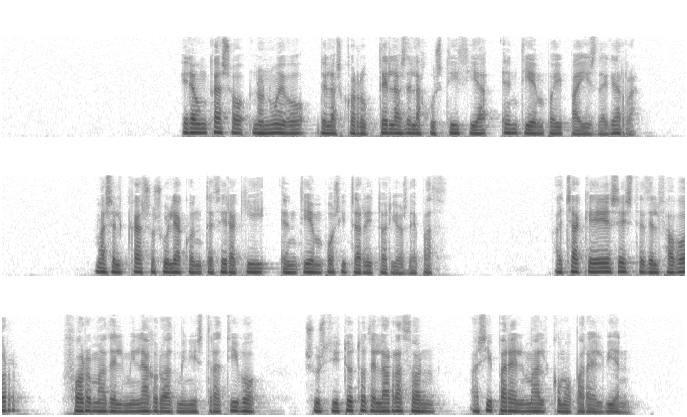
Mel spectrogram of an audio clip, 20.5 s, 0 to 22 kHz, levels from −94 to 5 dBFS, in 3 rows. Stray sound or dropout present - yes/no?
no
